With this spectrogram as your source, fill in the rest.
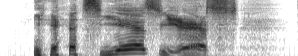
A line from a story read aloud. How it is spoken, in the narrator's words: Tensor laughed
